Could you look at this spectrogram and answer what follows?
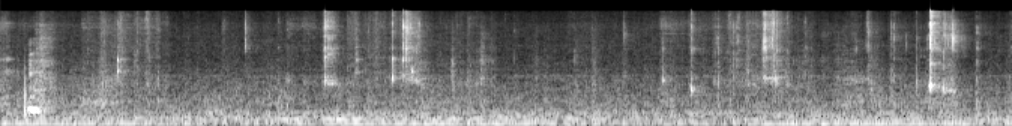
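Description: Faint, scattered small clicks and crackles of fingers handling something small, over a low steady hum.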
